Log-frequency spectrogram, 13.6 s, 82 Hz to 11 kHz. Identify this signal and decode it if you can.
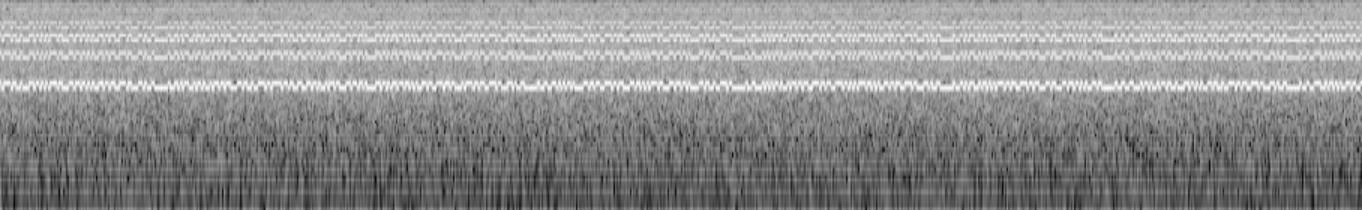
Two-tone teleprinter signal, about 170 Hz shift.
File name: findings / MR AXIAL 33,99mm 1.gen-19 rtty rx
